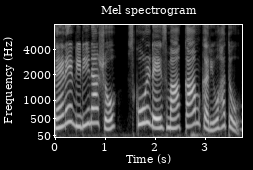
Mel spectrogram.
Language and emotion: Gujarati, neutral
